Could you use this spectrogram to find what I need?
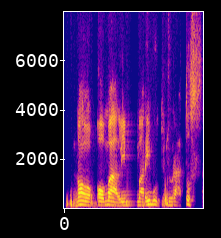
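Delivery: slow, teasing mock reading; playful wrong reading. Shown as a demonstration. Teacher to students, mocking a silly reading, slow and teasing. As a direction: tease the absurd reading out. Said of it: "tambah iseng lagi".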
